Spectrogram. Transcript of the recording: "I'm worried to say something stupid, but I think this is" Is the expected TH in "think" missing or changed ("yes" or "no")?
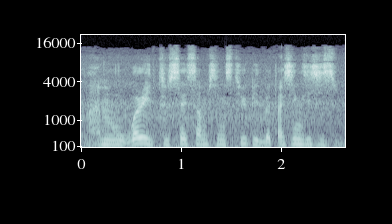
no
